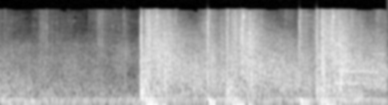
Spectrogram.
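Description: A pistol fires a loud shot that echoes and fades.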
